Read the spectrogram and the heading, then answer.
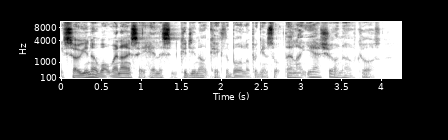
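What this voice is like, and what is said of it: Quasi-Northern English accent. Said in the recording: “I've got a quasi-Northern accent”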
